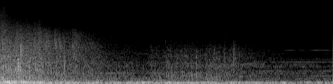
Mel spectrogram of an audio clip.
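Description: A Confringo fire spell explodes in Hogwarts Legacy, a loud booming blast with a deep rumbling body that slowly decays over three seconds, with no voices.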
